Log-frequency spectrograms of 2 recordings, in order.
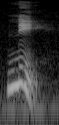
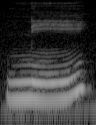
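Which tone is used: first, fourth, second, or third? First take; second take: fourth; second. First: The pitch falls sharply from high. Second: The pitch rises from mid to high.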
